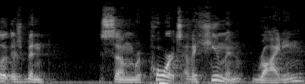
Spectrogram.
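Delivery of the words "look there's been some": plain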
